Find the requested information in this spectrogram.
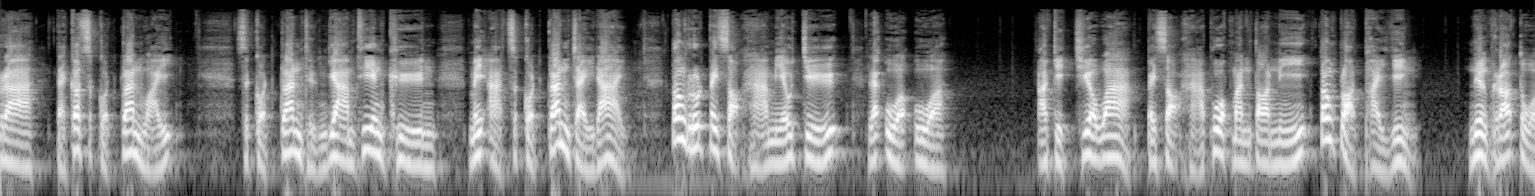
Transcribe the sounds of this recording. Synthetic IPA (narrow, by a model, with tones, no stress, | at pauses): ɾaː˧t̪ɛː˨˩kɔː˥˩sa˧ko˨˩t̪̚kla˥˩nwa̰˦˥j | sa˧ko˨˩t̪̚kla˥˩nt̪ʰɯ˩˦ŋjaː˧mt̪ʰiː˥˩əŋkʰɯː˧nma˥˩jʔa̰ː˨˩t̪̚sa˧ko˨˩t̪̚kla˥˩nt͡ɕa˧jdaː˥˩j | t̪ɔ˥˩ŋɾu˦˥t̪̚pa˧jsɔ̰ː˨˩ʔ̚ha̰ː˩˦mi˦˥əwt͡ɕɯː˦˥ | lɛ˦˥ʔu˨˩ɐʔu˨˩ɐ | ʔaː˧ki˨˩k̚t͡ɕʰɯ˥˩ɐwaː˥˩pa˧jsɔ̰ː˨˩ʔ̚ha̰ː˩˦pʰu˥˩ək̚ma˧nt̪ɔː˧nːiː˦˥t̪ɔ˥˩ŋplɔː˨˩t̪̚pʰa˧jːi˥˩ŋ | nɯ˥˩əŋpʰɾɔ˦˥t̪u˧ɐ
